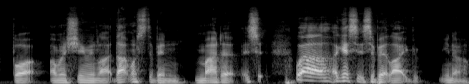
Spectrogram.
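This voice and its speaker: In a very clean recording with a silent background, a man with a Mancunian accent talks in an animated tone at a fairly quick pace. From northern England, Manchester. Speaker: podcast host, fitness coach. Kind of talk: casual chat.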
